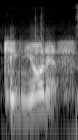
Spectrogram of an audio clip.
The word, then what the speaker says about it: Quiñones: Quiñones, I think is how you say his name. – Quiñones.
